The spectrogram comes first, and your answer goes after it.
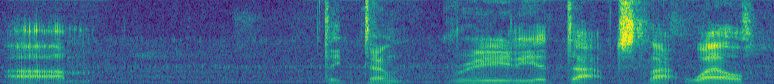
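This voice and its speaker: A man streaming a sim race, with a croaky, hungover voice, rambling and thinking aloud in casual chat. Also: on the low side, slow pace, background noise. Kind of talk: casual live-stream commentary.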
